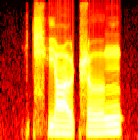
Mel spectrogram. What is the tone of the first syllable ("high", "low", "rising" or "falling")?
low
